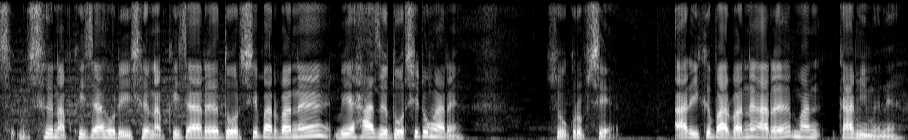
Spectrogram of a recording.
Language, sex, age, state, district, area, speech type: Bodo, female, 30-45, Assam, Baksa, rural, spontaneous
